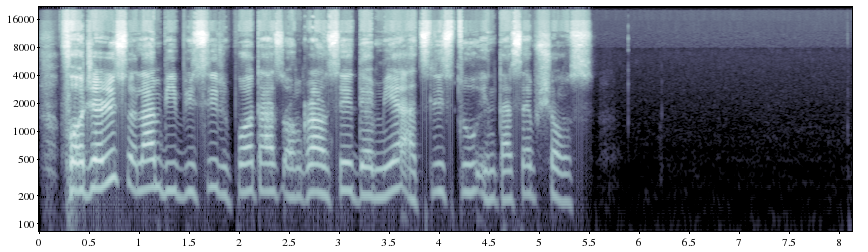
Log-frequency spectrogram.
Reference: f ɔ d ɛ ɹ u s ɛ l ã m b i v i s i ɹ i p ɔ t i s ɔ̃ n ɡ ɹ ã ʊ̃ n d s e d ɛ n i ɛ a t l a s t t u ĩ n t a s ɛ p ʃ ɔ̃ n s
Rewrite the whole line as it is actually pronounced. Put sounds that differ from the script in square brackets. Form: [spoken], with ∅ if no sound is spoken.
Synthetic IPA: f ɔ [d͡ʒ] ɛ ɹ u s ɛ l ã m b i [b] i s i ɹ i p ɔ t [a] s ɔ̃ n ɡ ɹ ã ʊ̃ n d s e d ɛ [m] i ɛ a t l [i] s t t u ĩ n t a s ɛ p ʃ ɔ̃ n s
